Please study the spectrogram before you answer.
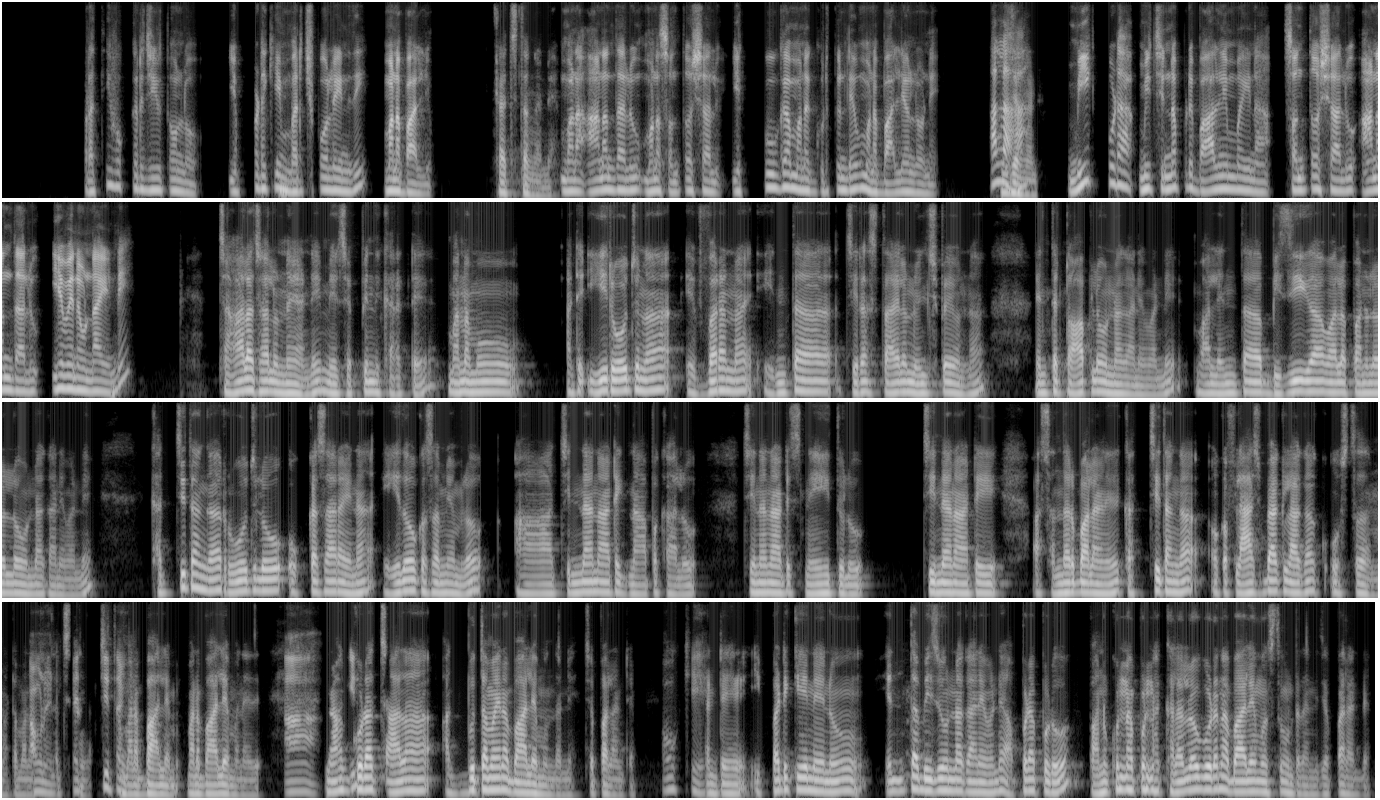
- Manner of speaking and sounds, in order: tapping; in English: "టాప్‌లో"; in English: "ఫ్లాష్‌బాక్"; other street noise; chuckle
- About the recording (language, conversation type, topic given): Telugu, podcast, మీ బాల్యంలో మీకు అత్యంత సంతోషాన్ని ఇచ్చిన జ్ఞాపకం ఏది?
